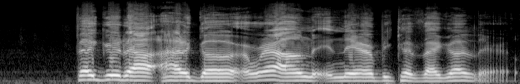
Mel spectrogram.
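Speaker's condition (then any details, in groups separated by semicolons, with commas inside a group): Friedreich ataxia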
